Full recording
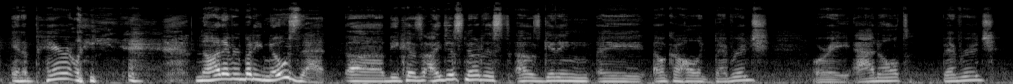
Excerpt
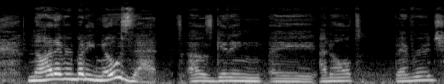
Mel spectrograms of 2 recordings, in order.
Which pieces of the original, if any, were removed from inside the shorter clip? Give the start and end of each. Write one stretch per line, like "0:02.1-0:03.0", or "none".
0:03.4-0:05.0
0:06.5-0:08.7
